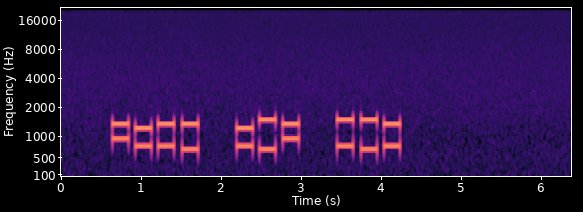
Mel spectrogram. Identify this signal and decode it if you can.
DTMF, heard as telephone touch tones, dialled by hand, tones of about 200 ms. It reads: 0452 430 635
